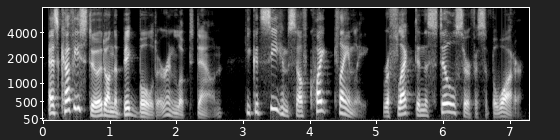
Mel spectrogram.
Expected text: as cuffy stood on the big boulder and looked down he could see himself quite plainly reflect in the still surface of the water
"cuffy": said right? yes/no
yes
